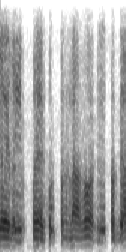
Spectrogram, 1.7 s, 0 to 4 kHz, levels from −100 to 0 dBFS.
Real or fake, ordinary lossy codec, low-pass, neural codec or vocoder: fake; Opus, 24 kbps; 3.6 kHz; codec, 16 kHz in and 24 kHz out, 0.6 kbps, FireRedTTS-2 codec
